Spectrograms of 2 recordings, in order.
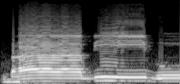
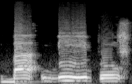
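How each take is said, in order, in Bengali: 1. স্বরধ্বনিগুলো টেনে পড়া হয় এবং দীর্ঘ। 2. স্বরধ্বনিগুলো হ্রস্ব, টেনে পড়া হয় না। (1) "টান দিয়ে পড়তে হচ্ছে" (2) "যদি মাদের হরফ না হয় এমনিতে হতো"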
